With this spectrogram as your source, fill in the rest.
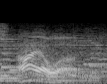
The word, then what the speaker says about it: Iowa: in the poorn song other people call it iow and they're both just a little bit wrong Iowa it's a beautiful name when you say it like we say it back home it's the Robin in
